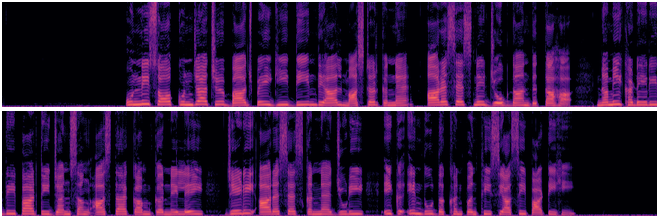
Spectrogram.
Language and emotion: Dogri, neutral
